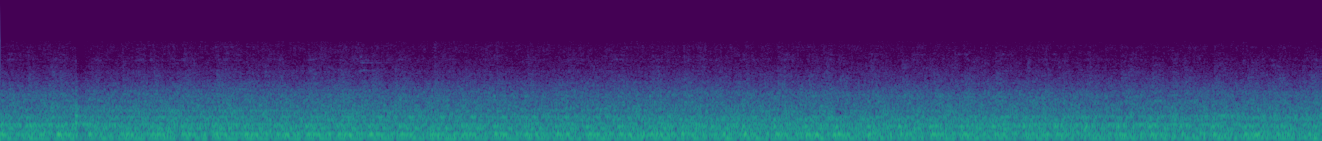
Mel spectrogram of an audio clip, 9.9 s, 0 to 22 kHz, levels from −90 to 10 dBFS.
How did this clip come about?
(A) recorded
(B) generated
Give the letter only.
A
